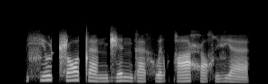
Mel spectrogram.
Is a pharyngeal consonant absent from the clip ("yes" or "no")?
no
